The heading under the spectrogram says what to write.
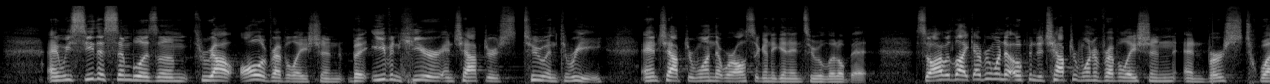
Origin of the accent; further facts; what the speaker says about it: the South, United States; Growing up in the South, we love college football a little bit more than we love, like, NFL football.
